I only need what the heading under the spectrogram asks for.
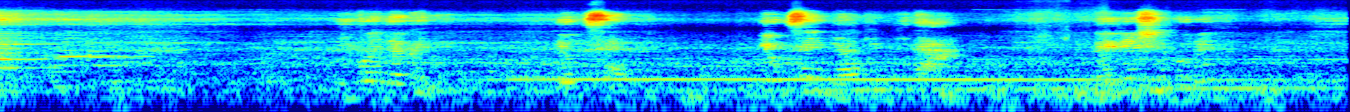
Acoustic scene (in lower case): subway train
